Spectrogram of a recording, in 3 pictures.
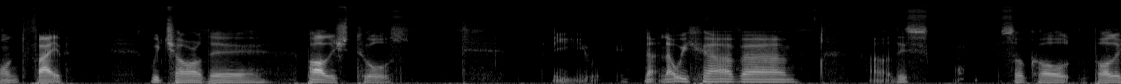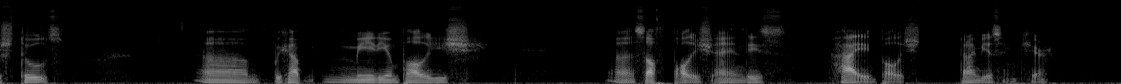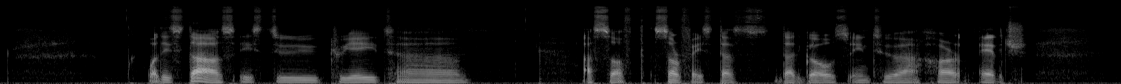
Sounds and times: Speech: 0:00.0 - 0:00.8, 0:01.5 - 0:04.1, 0:05.5 - 0:08.0, 0:08.7 - 0:09.4, 0:10.0 - 0:11.9, 0:13.2 - 0:16.1, 0:17.3 - 0:21.8, 0:23.8 - 0:27.2, 0:28.2 - 0:32.7.

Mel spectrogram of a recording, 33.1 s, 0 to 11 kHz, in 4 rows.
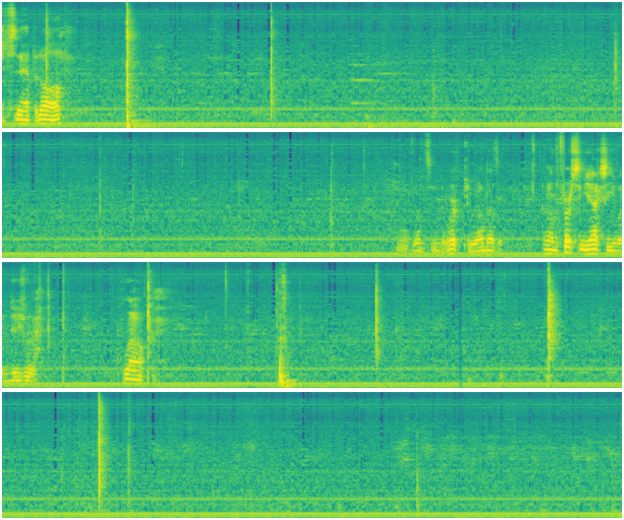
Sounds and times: Speech: 0:00.0 - 0:01.0, 0:13.4 - 0:17.1, 0:18.1 - 0:20.0.

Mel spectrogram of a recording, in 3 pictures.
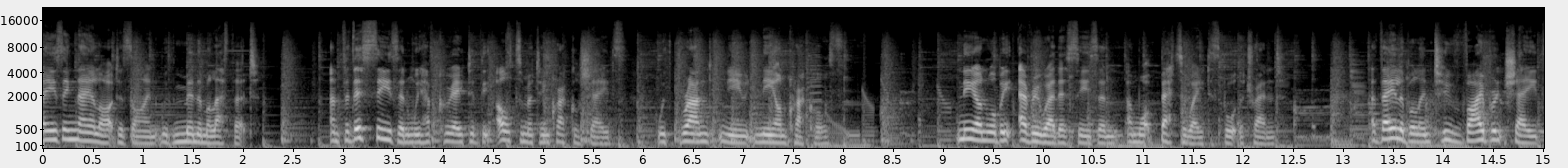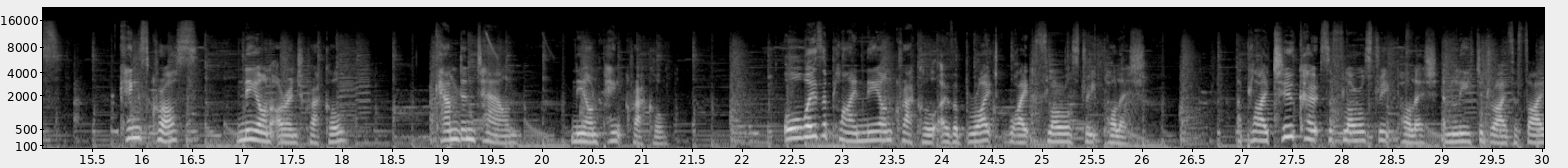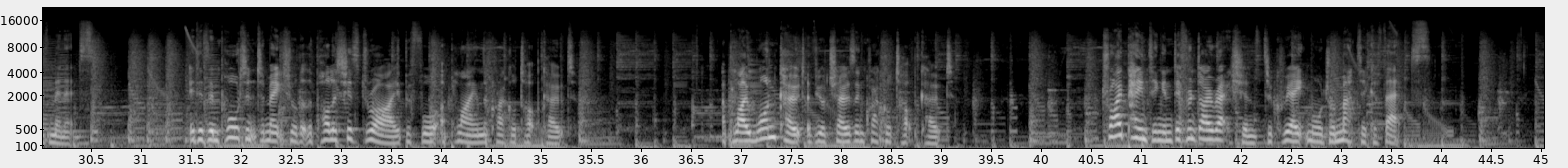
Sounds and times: Speech: 0:00.0 - 0:02.2, 0:02.9 - 0:08.1, 0:09.2 - 0:12.4, 0:13.3 - 0:15.2, 0:15.8 - 0:18.1, 0:18.9 - 0:21.3, 0:22.4 - 0:26.0, 0:27.0 - 0:30.6, 0:31.5 - 0:35.4, 0:36.8 - 0:39.2, 0:40.6 - 0:43.9
Music: 0:00.0 - 0:45.0.

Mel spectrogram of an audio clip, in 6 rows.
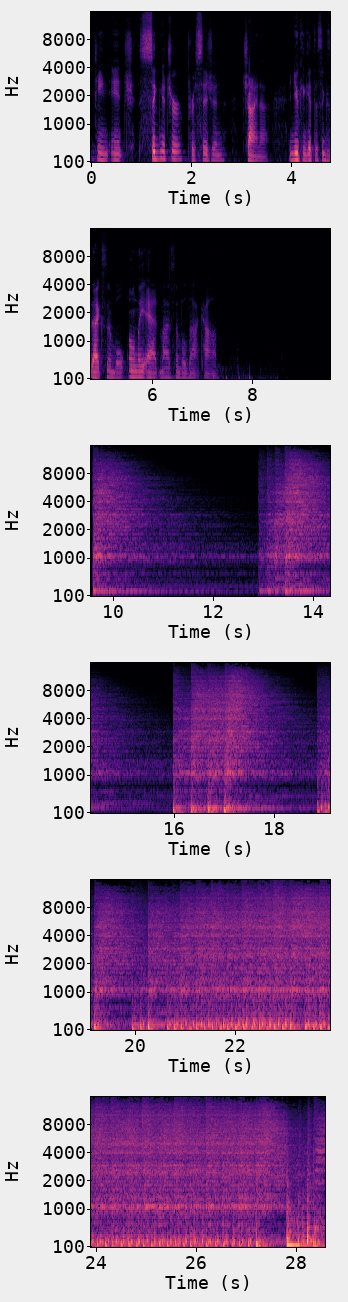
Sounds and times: Cymbal: 0:09.6 - 0:28.5
Snare drum: 0:18.9 - 0:28.5.

